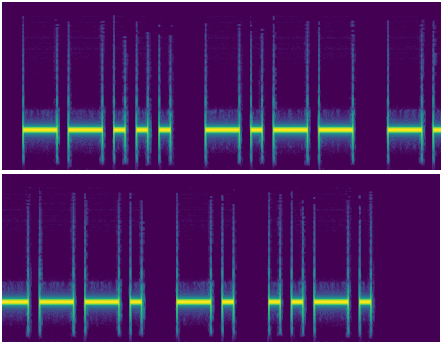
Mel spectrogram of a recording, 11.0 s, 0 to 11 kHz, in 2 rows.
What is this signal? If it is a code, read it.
Morse code, heard as a keyed tone, about 8 wpm, 800 Hz. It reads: 7Y9NF
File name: 8wpm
